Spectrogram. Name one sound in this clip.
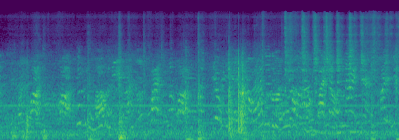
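Dough thumps and slaps on a wooden counter.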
